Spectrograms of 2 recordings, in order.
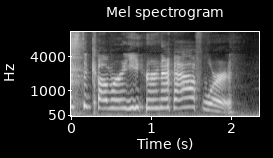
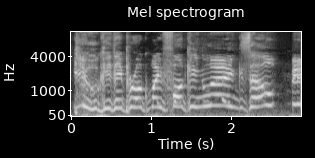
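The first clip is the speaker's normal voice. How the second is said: put-on higher, slow pleading old man; hurt grandpa plea; 5 semitones higher than usual. Grandpa asking Yugi for help, slow high plea. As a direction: drag it out like a battered grandpa.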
